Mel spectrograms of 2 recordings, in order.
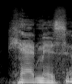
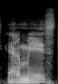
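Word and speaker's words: Hermès: Dann kommt das, was Sie meinen, das Hermes, das ist der Franzose, ne? Der lässt das H aus, weil er es nicht aussprechen kann.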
